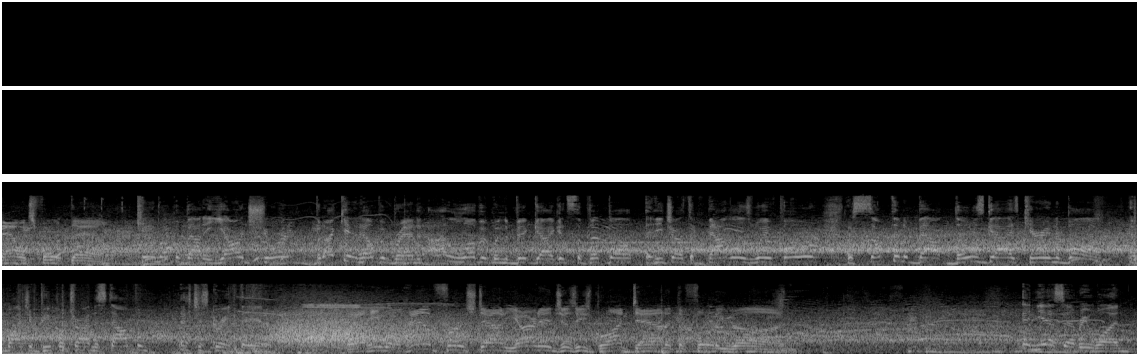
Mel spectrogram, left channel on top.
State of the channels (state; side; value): silent; left; 57 dB below the other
